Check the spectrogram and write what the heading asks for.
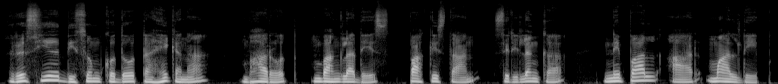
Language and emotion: Santali, neutral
